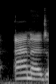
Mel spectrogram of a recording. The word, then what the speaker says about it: Anna: Anna doesn't rhyme with banana in an English language.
